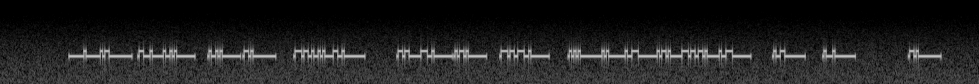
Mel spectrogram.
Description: TTY/TDD text telephone tones (45.45 baud Baudot), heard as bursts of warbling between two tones, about 400 Hz shift, 1600 Hz centre. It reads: BCJJG JPLND NYXAD GAWQG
